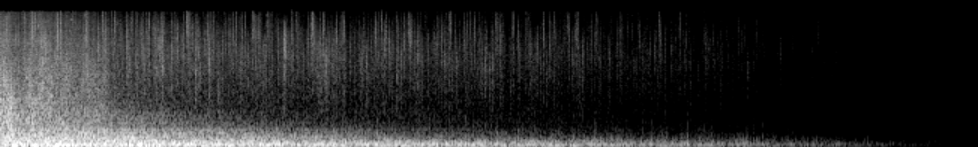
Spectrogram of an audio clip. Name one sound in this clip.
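A building collapses with a deep, rumbling roar that slowly fades away.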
